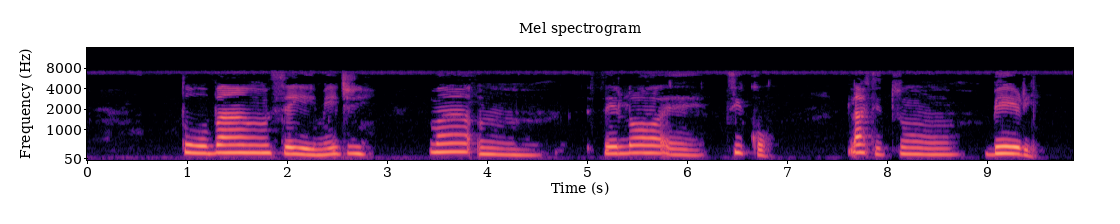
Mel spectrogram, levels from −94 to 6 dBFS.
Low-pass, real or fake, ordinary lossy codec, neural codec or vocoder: 7.2 kHz; real; MP3, 48 kbps; none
